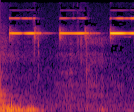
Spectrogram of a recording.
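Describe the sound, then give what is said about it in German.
A small electronic item-finder receiver gives three shrill, high-pitched beeps in steady bursts about a second apart, growing louder as its button is held down longer. The last beep comes through noticeably louder, with a brief low rumble at the very start. “Und dann wird das Gerät lauter.”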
